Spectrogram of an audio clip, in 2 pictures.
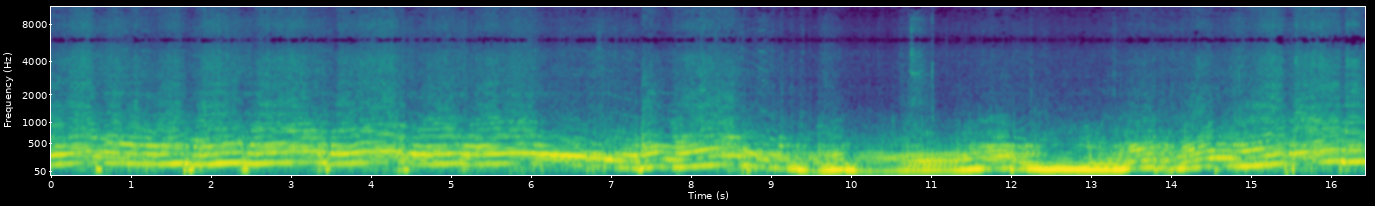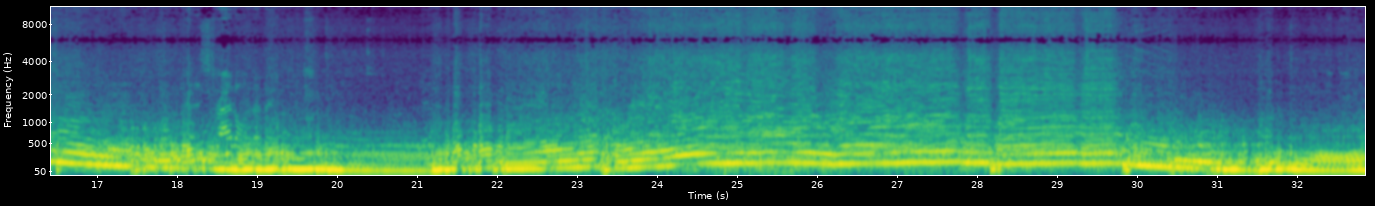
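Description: An off-road 4x4's engine, heard from the open roll-caged cab, revving up and down over and over as the vehicle works its way over rough trail and up a slope, with a few steadier stretches between the revs.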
